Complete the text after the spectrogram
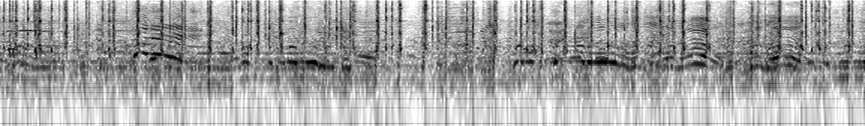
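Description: A frame drum is beaten in a quick, steady rhythm.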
